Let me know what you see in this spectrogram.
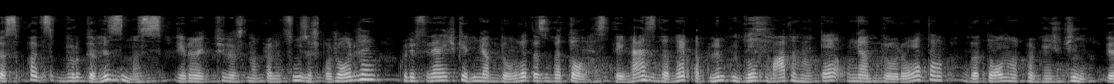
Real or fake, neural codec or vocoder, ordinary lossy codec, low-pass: fake; autoencoder, 22.05 kHz, a latent of 192 numbers a frame, VITS, trained on one speaker; AAC, 32 kbps; 9.9 kHz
